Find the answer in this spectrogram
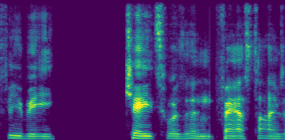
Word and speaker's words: Phoebe: You just watched Phoebe, pronounced Phoebe.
